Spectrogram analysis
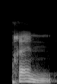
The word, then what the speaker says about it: prennent: adjectifs masculins et féminins prennent ici on va prononcer prenne d'accord on ne va pas prononcer ent à la fin attention simplement prenne d'accord prennent un accent aigu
